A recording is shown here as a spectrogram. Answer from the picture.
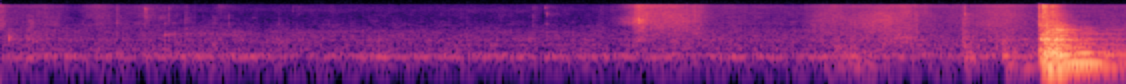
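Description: Faint steady hum from an electric guitar amplifier, then near the end one chord is strummed on the electric guitar and rings out through the amp.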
